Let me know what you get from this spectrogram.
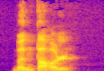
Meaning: word, gospel, message
- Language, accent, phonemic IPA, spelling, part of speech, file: French, France, /bɔn pa.ʁɔl/, bonne parole, noun, LL-Q150 (fra)-bonne parole.wav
